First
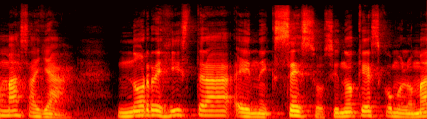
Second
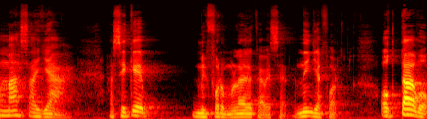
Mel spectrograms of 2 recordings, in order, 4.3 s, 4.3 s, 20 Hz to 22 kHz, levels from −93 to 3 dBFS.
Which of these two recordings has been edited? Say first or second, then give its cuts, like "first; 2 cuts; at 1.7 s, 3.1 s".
second; 1 cut; at 0.9 s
